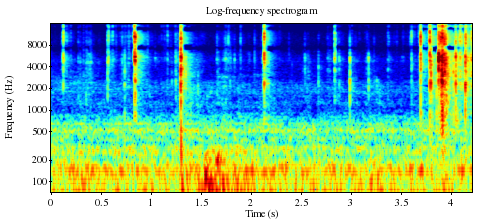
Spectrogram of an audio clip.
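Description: Foil Pokémon booster pack being handled and opened: a few sharp, separate clicks, then a dense run of crinkling from near the end.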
